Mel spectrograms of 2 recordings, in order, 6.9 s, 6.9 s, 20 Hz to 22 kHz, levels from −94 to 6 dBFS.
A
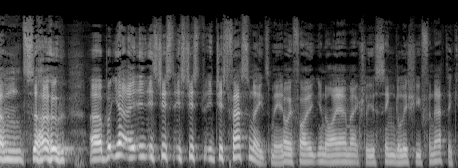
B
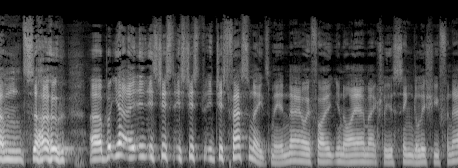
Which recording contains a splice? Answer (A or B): A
